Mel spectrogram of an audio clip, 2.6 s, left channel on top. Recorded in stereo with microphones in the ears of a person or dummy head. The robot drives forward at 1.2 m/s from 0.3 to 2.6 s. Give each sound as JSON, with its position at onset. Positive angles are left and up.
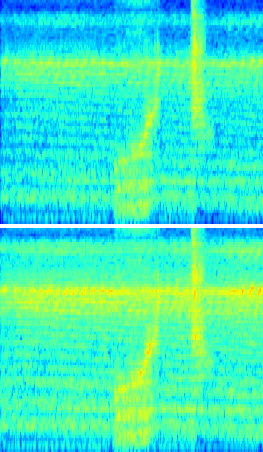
{"t": 0.0, "sound": "a drone", "side_deg": -15}
{"t": 1.1, "sound": "throat clearing", "side_deg": -25}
